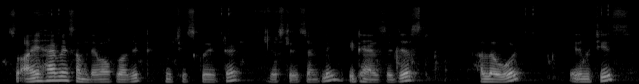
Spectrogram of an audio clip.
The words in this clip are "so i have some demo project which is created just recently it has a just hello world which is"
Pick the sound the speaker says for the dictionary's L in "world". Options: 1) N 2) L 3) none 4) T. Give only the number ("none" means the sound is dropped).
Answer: 3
